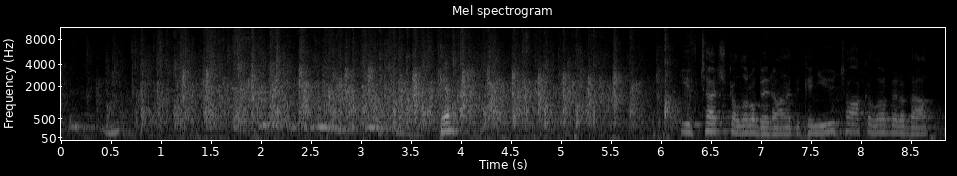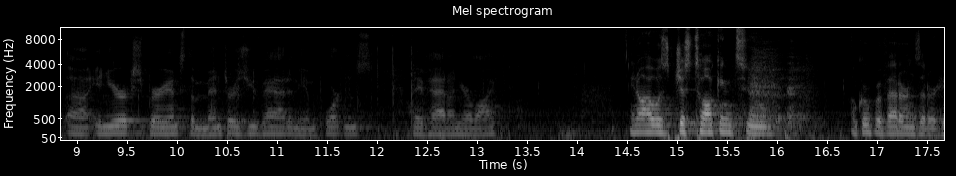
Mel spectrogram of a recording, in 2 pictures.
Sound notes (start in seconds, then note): 0.0 audience applauds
